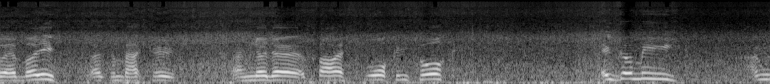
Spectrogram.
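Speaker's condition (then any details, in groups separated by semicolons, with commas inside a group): Cerebral palsy; mild, ataxic type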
